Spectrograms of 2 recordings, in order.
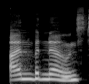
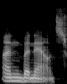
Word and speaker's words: unbeknownst: used the word unbeknownst unbeknownst is pronounced with a long o as in no and i said unbeknownst rather than an ow sound like now because i said unbeknownst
